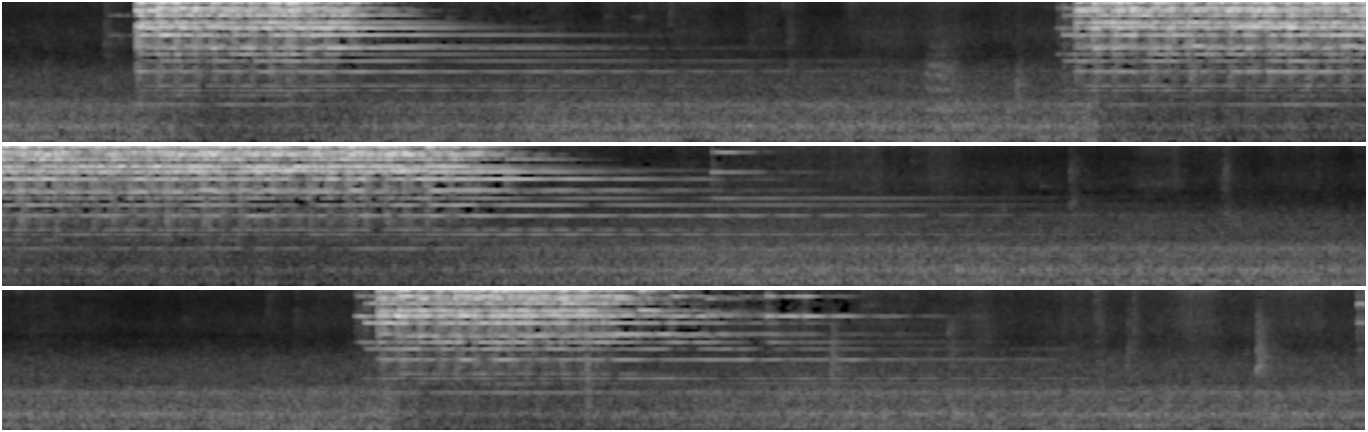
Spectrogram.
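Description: Altar bells (Sanctus bells) shaken by a server in three rings: a short ring, a long ring of about six seconds, then another short ring. This is the pattern rung at the consecration, with the long ring during the elevation of the Host.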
